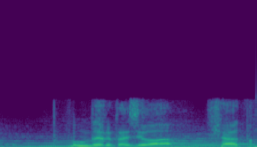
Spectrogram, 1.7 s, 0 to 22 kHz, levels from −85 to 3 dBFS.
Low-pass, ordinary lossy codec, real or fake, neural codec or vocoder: 7.2 kHz; none; fake; codec, 16 kHz, 1 kbps, X-Codec, HuBERT features, trained on general audio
